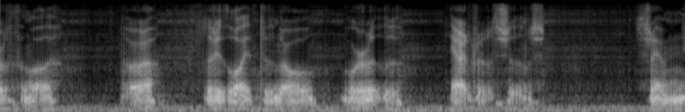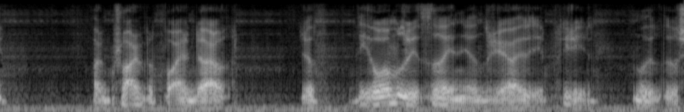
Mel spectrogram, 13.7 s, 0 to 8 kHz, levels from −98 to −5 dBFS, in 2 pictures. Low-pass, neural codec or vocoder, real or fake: 7.2 kHz; autoencoder, 22.05 kHz, a latent of 192 numbers a frame, VITS, trained on many speakers; fake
